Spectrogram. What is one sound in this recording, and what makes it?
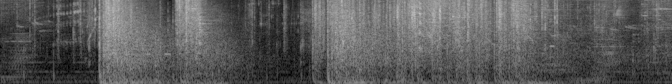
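A video game shotgun fires in loud blasts.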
